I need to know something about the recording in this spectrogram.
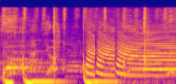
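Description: Dancehall mix music with a steady beat. About a second in, a DJ air-horn effect sweeps down in pitch and then holds one note.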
